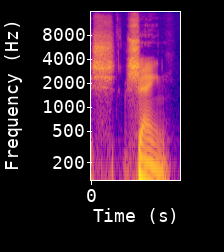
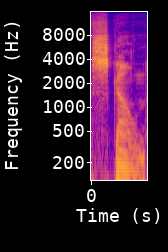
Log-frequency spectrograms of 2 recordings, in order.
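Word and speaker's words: Schoen: Shane. Joe Shane. Joe Shane. I wanted to call him Scone. Scoin.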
